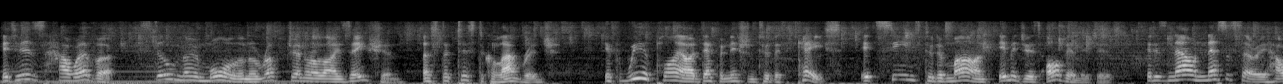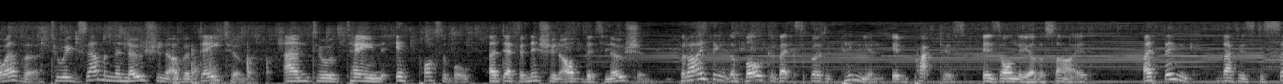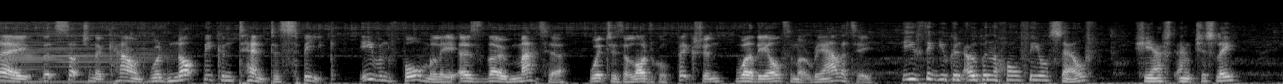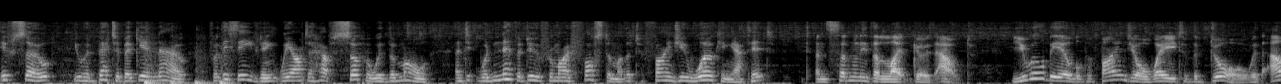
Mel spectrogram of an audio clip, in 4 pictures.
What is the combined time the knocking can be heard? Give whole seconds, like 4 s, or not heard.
2 s.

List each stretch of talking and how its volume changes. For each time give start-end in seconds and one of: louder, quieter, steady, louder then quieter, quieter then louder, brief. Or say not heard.
0.0-51.2 steady.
